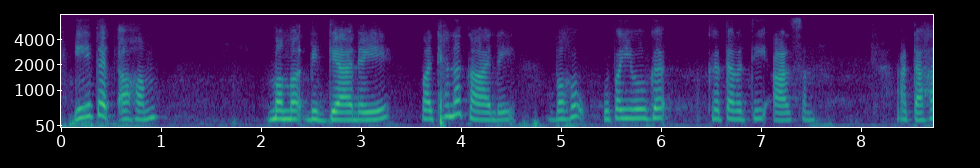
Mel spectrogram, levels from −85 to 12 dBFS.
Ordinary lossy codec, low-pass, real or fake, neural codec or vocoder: Opus, 16 kbps; 7.2 kHz; fake; codec, 16 kHz, 1.1 kbps, Voila-Tokenizer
